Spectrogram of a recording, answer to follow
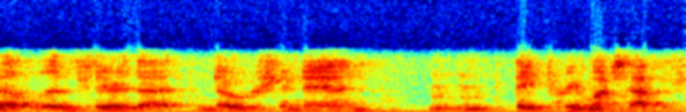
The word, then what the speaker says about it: Shannan: And I don't want to mispronounce her name wrong, Shannan? Shannan.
